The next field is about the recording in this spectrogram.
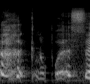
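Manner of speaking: put-on sad voice. Imitating another speaker's reaction to bad news: imitating someone sad. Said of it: "You're all sad".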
